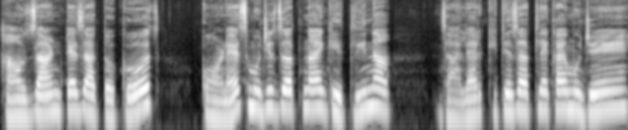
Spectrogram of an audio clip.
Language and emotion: Goan Konkani, fearful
